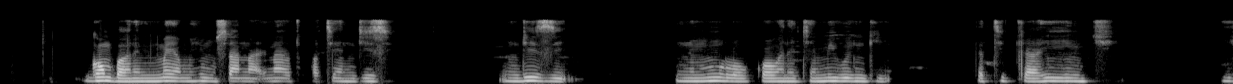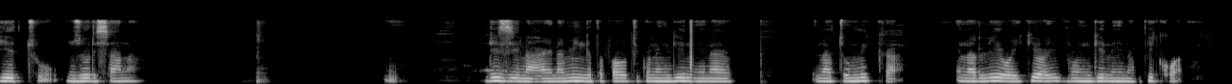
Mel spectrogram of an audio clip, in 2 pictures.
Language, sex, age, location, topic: Swahili, male, 25-35, Wajir, agriculture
